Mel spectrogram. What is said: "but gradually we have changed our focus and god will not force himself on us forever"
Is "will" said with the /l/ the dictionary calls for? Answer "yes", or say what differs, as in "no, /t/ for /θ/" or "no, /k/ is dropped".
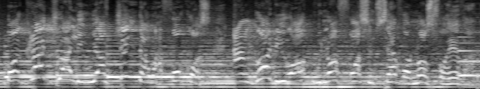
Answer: no, /w/ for /l/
